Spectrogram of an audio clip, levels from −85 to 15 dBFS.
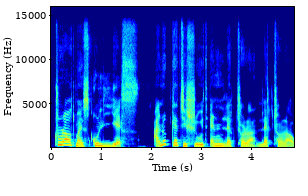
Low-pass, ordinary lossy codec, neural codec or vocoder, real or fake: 14.4 kHz; none; autoencoder, 48 kHz, 128 numbers a frame, DAC-VAE, trained on Japanese speech; fake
